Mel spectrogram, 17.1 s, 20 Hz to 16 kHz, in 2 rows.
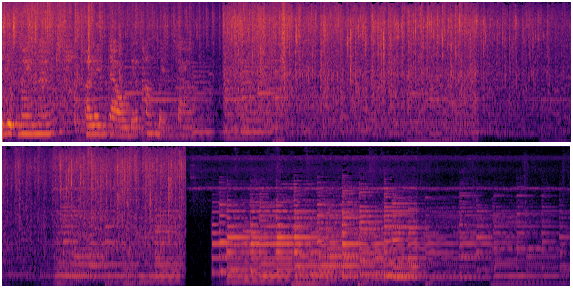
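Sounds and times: water falling and dripping: 0.0s - 11.3s
background music: 0.0s - 17.0s.

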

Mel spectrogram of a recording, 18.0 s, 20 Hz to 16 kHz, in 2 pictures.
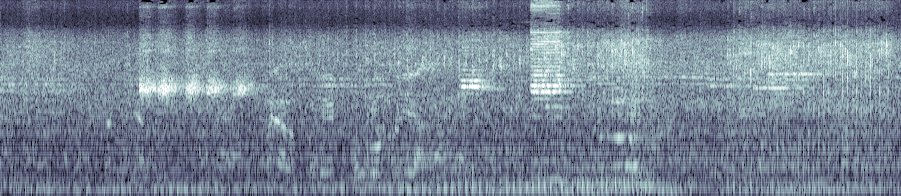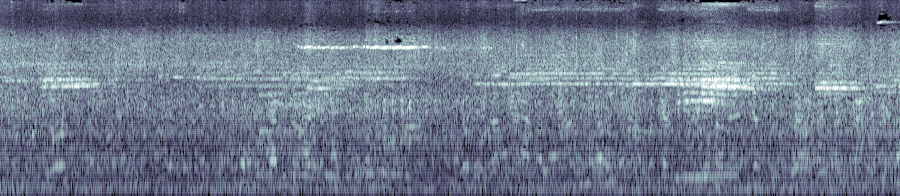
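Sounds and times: crowd talking: 0.0s - 18.0s
motorcycle engines running: 2.6s - 9.3s.

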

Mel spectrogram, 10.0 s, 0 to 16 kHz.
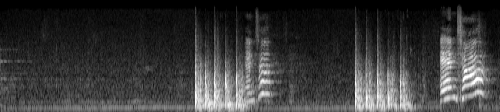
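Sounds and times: knocking on a door: 3.9s - 4.9s, 7.1s - 8.3s.

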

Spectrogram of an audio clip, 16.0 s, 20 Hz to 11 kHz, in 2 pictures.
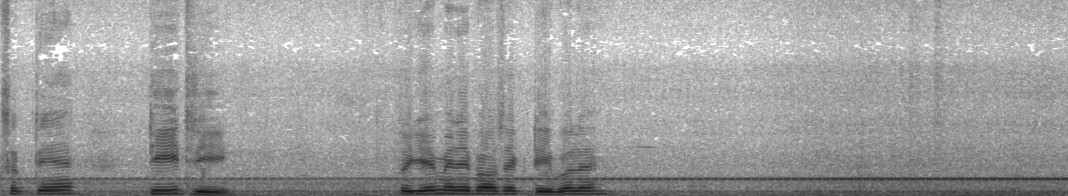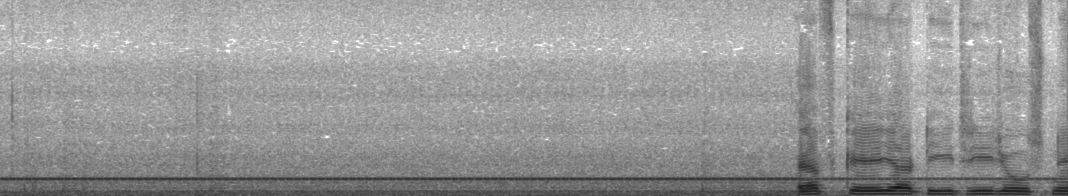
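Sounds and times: constant high-pitched tone: 0.0s - 16.0s.

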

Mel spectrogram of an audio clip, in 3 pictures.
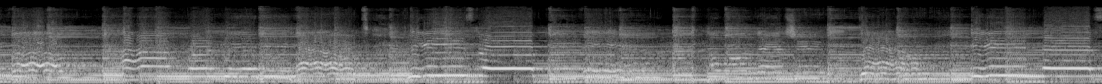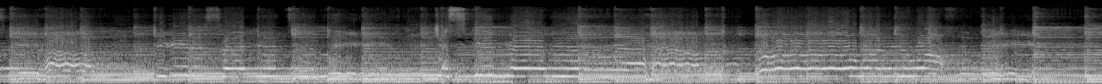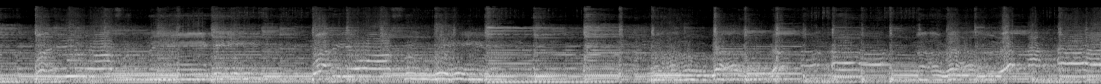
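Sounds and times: woman singing with vibrato: 0.0s - 27.3s, 28.3s - 33.0s
strummed acoustic guitar: 0.0s - 33.0s.

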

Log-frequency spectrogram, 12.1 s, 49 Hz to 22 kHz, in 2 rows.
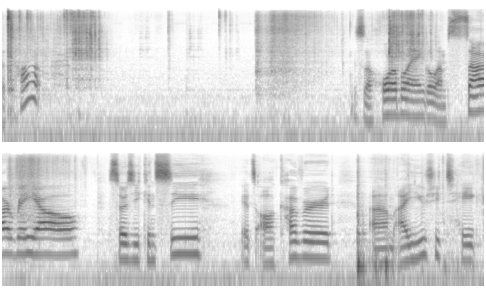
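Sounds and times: clay pebbles rattling into pot: 0.0s - 1.4s, 2.2s - 7.2s, 11.4s - 12.0s.

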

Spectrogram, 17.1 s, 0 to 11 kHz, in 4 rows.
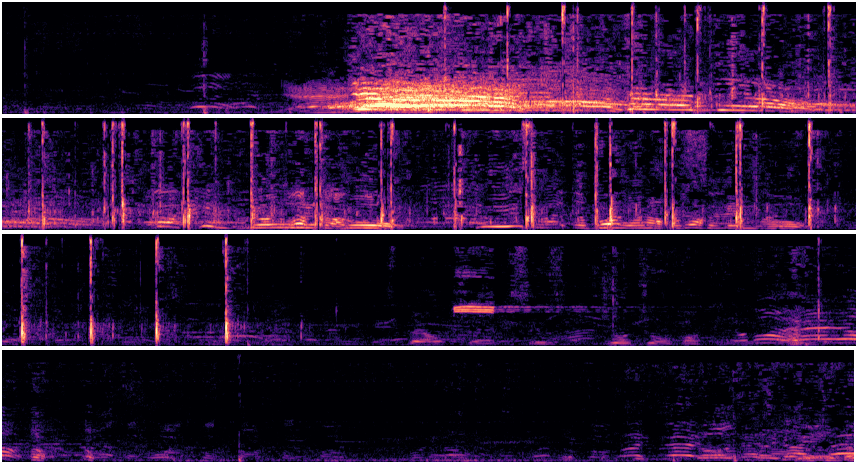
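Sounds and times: people shouting: 1.4s - 4.5s
people clapping: 2.1s - 10.3s.

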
